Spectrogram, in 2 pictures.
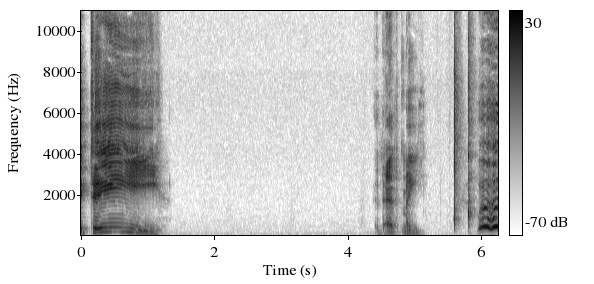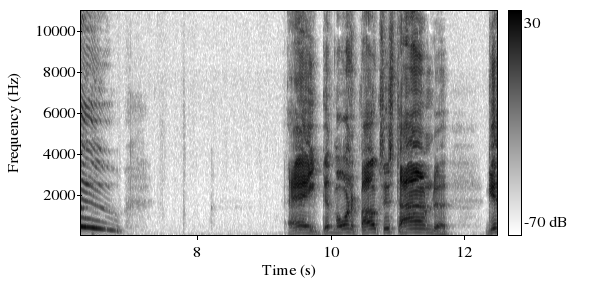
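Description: A middle-aged man speaks in a funny, animated puppet voice close by.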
